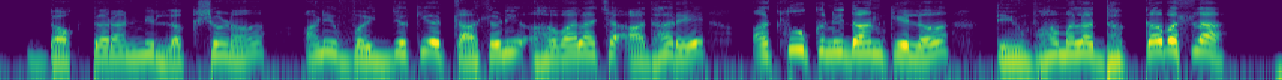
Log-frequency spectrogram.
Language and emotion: Marathi, surprised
